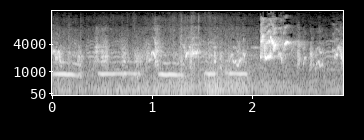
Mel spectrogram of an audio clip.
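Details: Budgies during winter rain: a row of short level whistled notes repeated about every half second over soft chatter, then a loud harsh chirp.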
